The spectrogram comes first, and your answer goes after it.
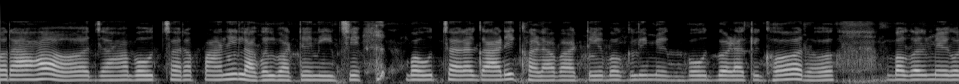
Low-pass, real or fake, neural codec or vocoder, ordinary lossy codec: none; fake; codec, 16 kHz, 8 kbps, FunCodec, trained on LibriTTS, 25 frames a second; none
